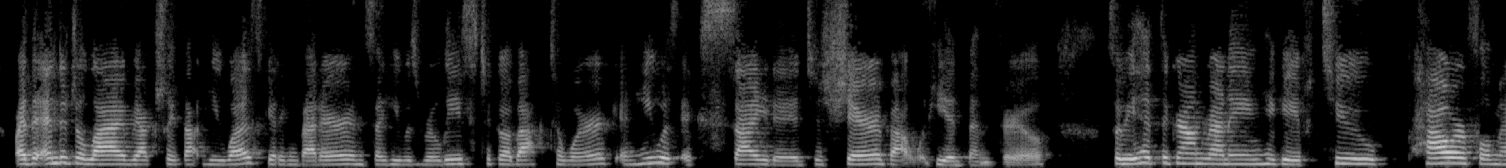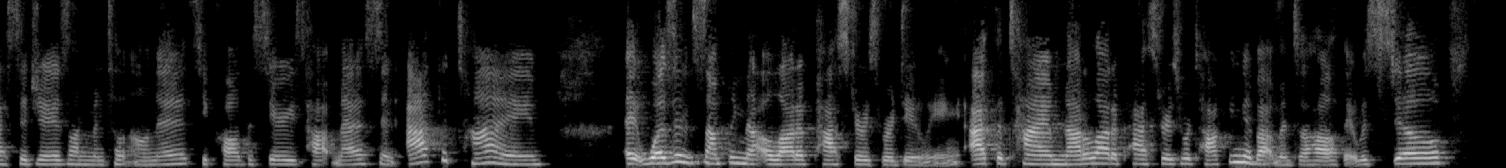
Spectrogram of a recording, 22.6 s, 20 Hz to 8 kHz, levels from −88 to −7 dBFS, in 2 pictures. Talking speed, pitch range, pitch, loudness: 225 wpm, 200-240 Hz, 215 Hz, -33 LUFS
